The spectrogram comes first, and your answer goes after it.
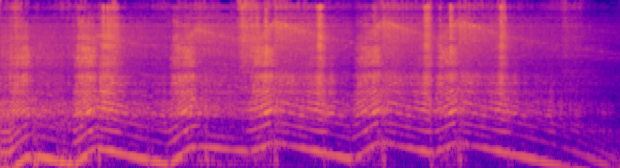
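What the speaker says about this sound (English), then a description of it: "you guys heard that turbo just spooling up." A turbocharged Honda Civic engine revs repeatedly in loud, rhythmic bursts, each rise and fall of RPM sweeping smoothly, with a faint turbo whoosh and clattery mechanical edges near and close up.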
